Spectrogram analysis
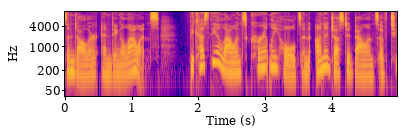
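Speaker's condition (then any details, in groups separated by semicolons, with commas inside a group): No condition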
